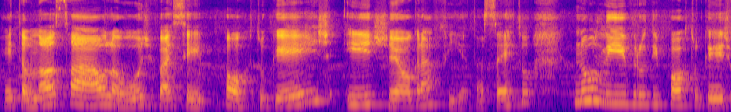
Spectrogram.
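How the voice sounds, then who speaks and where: A woman's voice: on the high side, pushed and bright. A woman teacher giving a remote lesson to a class of children, explaining patiently and often checking in with the students.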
